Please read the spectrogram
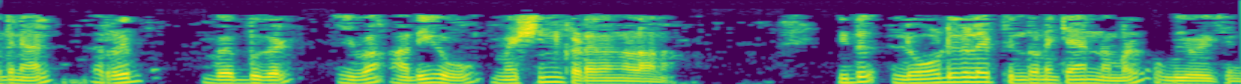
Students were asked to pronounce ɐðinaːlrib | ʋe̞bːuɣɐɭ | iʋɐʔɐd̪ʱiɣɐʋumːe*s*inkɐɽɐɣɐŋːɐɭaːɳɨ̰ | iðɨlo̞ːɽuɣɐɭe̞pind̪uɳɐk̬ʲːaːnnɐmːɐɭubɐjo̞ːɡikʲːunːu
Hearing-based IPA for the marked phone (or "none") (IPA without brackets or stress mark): ʂ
